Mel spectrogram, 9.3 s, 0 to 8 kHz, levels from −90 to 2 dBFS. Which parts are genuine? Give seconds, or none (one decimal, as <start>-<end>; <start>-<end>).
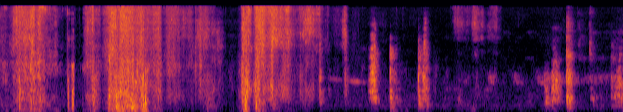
0.0-1.0; 4.8-9.3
